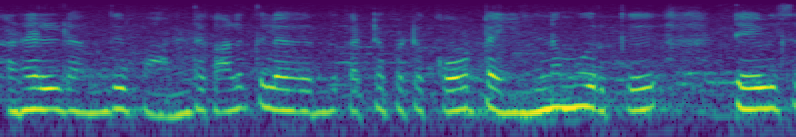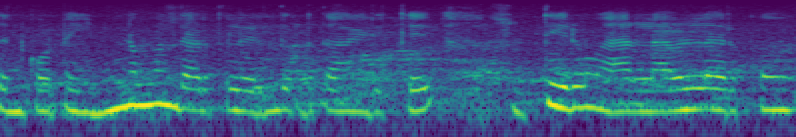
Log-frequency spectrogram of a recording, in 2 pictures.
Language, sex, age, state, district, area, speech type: Tamil, female, 18-30, Tamil Nadu, Mayiladuthurai, urban, spontaneous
